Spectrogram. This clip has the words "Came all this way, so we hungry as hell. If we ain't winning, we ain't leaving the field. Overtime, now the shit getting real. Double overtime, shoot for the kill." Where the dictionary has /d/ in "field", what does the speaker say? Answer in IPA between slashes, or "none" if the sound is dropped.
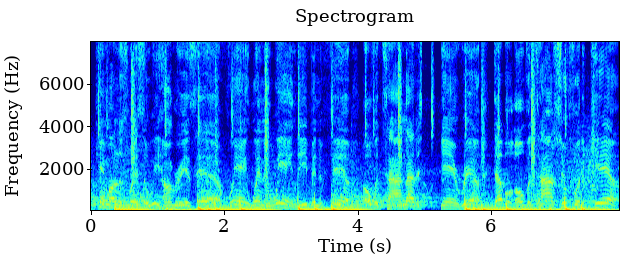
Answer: none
